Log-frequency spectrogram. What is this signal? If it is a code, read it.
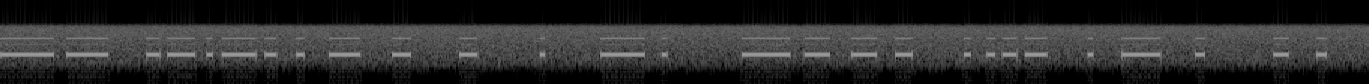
Beeps of irregular length, with phone line noise. There is no code.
